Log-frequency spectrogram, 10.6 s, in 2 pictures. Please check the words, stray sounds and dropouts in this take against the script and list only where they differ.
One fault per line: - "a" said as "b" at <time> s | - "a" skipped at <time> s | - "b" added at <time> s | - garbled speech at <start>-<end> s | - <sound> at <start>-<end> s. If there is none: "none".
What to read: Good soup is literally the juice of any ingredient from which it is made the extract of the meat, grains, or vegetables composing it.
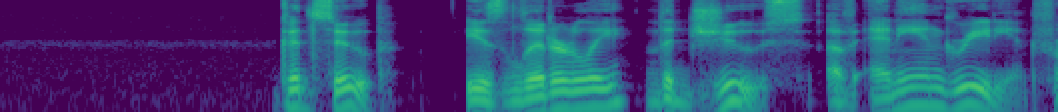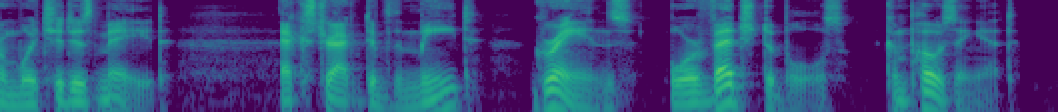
- "the" skipped at 6.1 s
